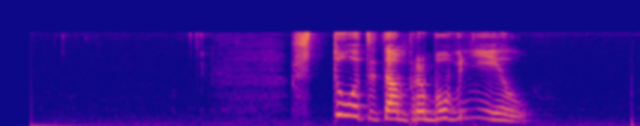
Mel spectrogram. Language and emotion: Russian, angry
